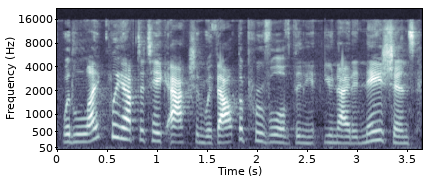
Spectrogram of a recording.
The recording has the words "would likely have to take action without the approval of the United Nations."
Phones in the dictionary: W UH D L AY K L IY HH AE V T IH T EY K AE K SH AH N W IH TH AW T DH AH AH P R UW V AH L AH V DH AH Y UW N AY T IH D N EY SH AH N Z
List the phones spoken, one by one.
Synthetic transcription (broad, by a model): W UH D L AY K L IY HH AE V T IH T EY K AE K SH AH N W IH TH AW T DH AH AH P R UW V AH L AH V DH AH Y UW N AY T IH D N EY SH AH N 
